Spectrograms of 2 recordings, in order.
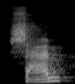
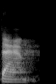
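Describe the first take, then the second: First: The first sound is like sh. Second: The first sound is a stop, not an S. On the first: "palatization of S, which means it sounds like a sh more than an S" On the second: "That's stopping. That's you stop the S"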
